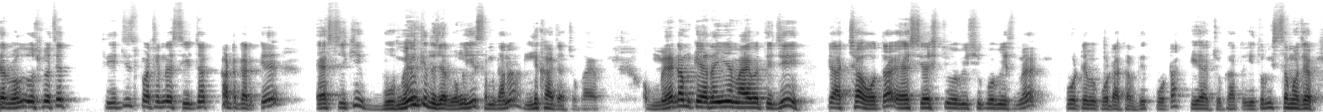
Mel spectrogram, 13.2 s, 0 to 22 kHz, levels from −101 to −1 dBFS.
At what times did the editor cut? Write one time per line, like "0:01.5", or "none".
none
